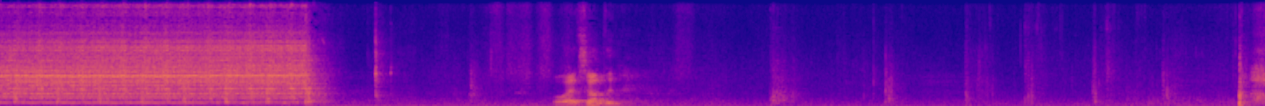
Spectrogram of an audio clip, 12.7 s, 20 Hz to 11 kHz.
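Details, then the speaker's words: 1975 Moto Guzzi T3, parked five years with fuel in tank and carbs, in neutral on starter: steady even whir spinning engine about three seconds without binding; not seized, turning freely; compression check planned. "Le know it's not locked up too terrible it did turn"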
